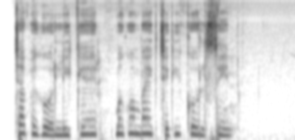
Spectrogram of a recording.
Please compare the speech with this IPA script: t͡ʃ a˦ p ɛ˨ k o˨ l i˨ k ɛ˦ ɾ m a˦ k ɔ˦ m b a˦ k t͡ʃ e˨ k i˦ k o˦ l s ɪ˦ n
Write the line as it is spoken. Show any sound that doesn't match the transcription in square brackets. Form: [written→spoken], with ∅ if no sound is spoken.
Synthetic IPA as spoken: t͡ʃ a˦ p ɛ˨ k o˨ l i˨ k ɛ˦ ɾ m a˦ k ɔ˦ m b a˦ k t͡ʃ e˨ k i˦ k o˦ l s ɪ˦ n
